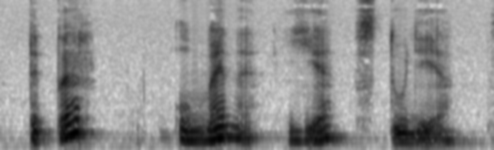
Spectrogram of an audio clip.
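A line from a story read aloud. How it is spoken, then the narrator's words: Plain. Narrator (Ukrainian): сказав Данко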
